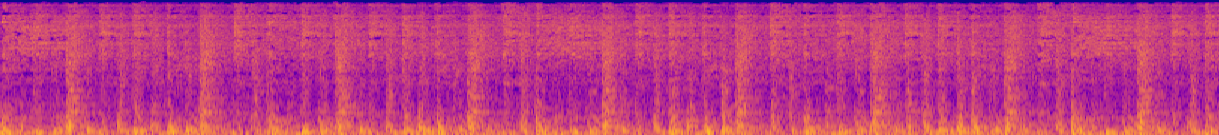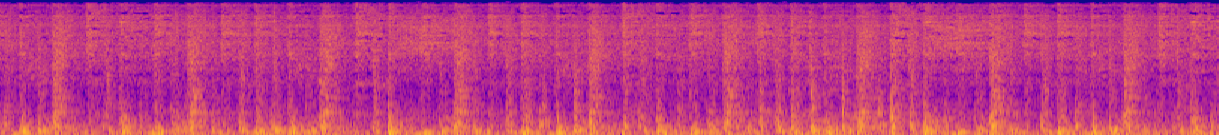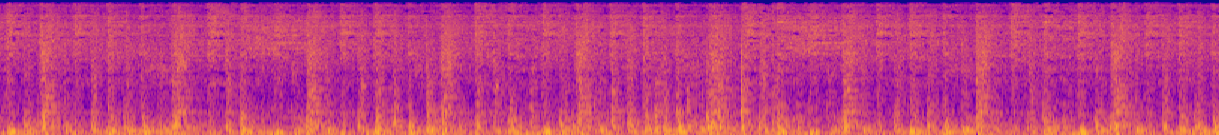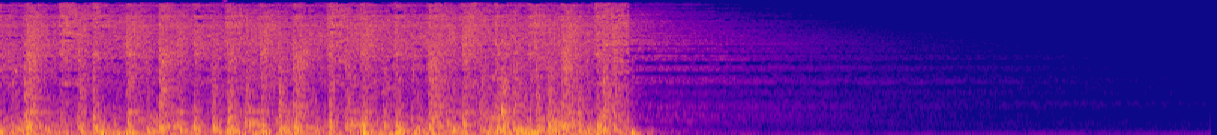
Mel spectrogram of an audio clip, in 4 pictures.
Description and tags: Heavy Retro Beat
Another one of my heavy beat experiments I made with the Amen break as the foundation. Mixed with some live drumming done by myself
Amen, beat, Break, drums, heavy, layered, Live, old, retro, samples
